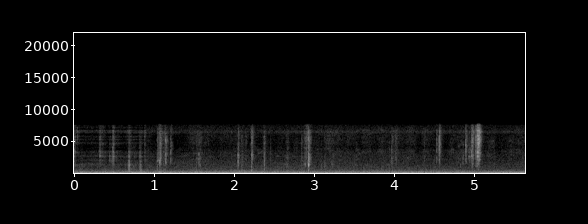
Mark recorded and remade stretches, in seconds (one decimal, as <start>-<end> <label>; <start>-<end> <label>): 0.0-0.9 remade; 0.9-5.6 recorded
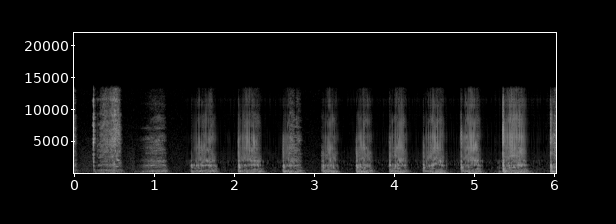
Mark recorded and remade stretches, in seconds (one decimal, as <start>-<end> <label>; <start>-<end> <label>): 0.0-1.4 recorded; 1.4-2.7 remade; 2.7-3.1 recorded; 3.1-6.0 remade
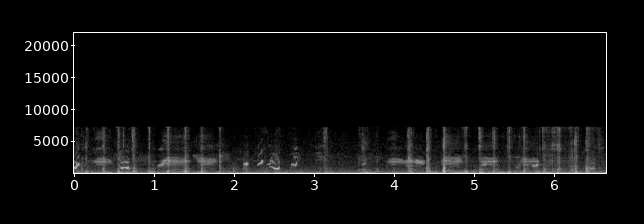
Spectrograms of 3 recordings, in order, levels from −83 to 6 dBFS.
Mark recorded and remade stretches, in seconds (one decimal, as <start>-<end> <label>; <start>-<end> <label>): 0.0-1.0 recorded; 1.0-2.3 remade; 2.3-4.7 recorded; 4.7-6.3 remade; 6.3-6.7 recorded

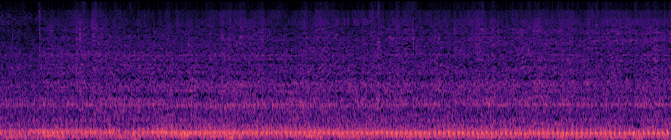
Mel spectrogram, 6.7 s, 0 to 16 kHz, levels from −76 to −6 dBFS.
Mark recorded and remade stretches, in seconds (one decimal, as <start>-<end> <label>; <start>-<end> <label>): 0.0-3.7 recorded; 3.7-5.3 remade; 5.3-6.7 recorded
